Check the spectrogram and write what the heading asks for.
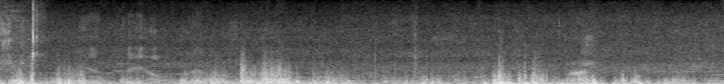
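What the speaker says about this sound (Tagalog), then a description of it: "Medyo mahangin lang guys." Wind rushes steadily across the microphone at an outdoor Philippine Independence Day celebration in Amsterdam, a broad, constant roar with faint crowd activity beneath.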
